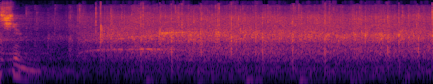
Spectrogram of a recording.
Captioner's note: audience applauding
